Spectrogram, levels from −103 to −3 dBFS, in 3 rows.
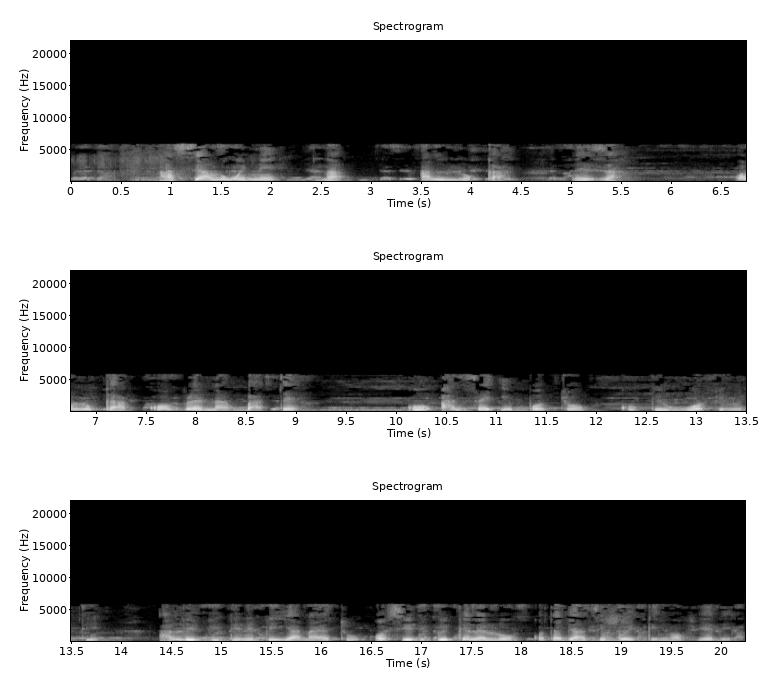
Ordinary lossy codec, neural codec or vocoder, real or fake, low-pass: MP3, 24 kbps; vocoder, 44.1 kHz, 128 mel bands every 512 samples, BigVGAN v2; fake; 7.2 kHz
